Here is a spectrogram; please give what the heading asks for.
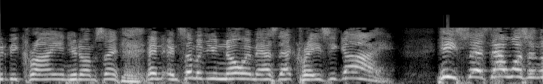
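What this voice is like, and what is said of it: Usual voice. Nothing is said of it.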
